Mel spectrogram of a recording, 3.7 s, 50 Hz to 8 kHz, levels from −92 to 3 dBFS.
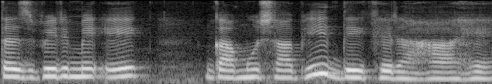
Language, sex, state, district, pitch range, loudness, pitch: Hindi, female, Assam, Kamrup Metropolitan, 200-240 Hz, -14 LUFS, 215 Hz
